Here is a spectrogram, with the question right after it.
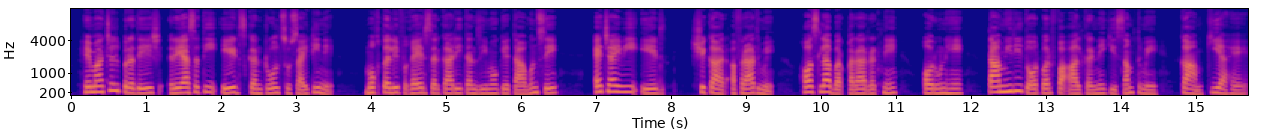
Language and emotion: Urdu, neutral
